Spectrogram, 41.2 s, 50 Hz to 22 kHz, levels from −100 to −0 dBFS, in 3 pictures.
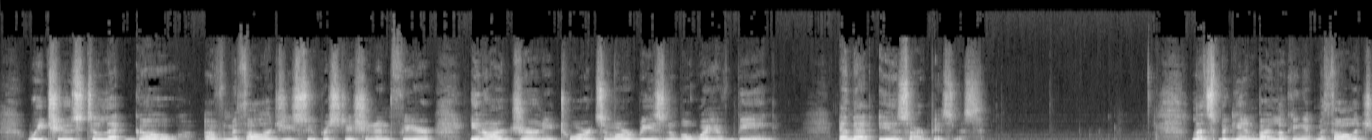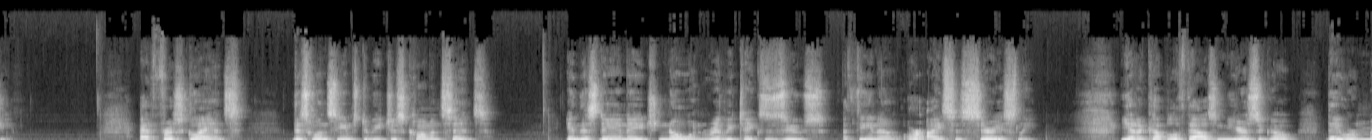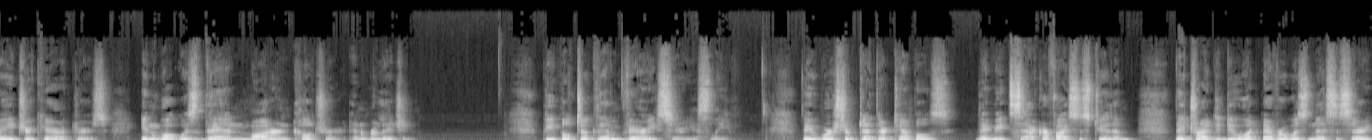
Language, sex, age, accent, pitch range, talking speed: English, male, 50-69, American, 90-125 Hz, 140 wpm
